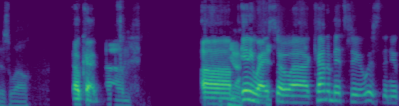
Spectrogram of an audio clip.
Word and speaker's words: Kanemitsu: It's Kanemitish. Kanamich? I wasn't going to try and pronounce it, but you pushed me. So, Kanemitsu. Kanemitsu. Oh, that's a U.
